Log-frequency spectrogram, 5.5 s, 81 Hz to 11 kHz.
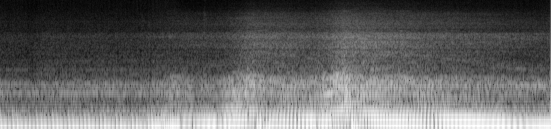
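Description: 2016 Subaru WRX STI's 2.5-litre turbocharged boxer four-cylinder idling with its throbbing beat just after starting. About two seconds in it is revved once, rising and then falling back to idle near the end.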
